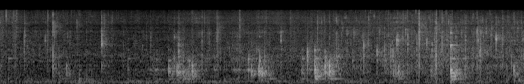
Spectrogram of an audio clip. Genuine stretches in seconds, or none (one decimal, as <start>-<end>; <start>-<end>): 0.0-1.7; 3.2-5.2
